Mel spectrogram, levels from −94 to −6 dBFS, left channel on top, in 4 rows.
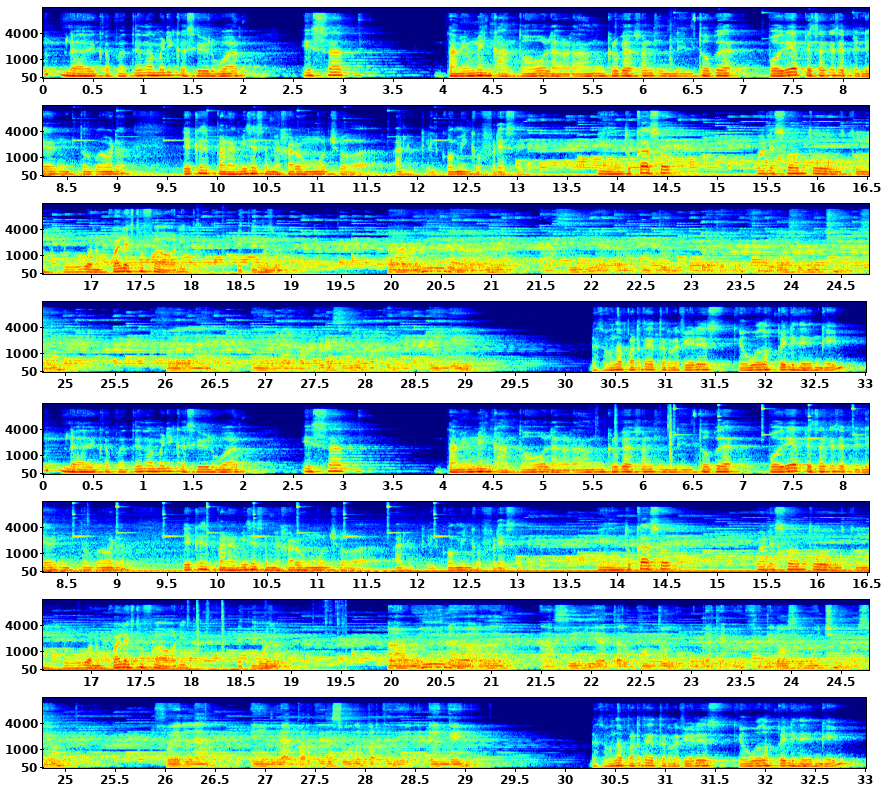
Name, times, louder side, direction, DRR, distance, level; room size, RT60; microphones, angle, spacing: voice 1, 0.0-2.0 2.6-3.0 4.0-6.9 7.3-9.1 9.7-13.1 13.8-14.6 15.4-18.1 18.5-18.8 30.3-32.8, left 1 dB, 15° left, 9 dB, 0.6 m, -21 dB
Engine starting, 5.7-5.8 6.2-6.9 7.2-7.3 7.7-19.6, right 7 dB, 75° right, 0.3 m, -29 dB
sound 1, 13.0-29.7, left 3 dB, 65° left, 1.1 m, -32 dB
voice 2, 18.6-18.9 20.0-21.2 21.5-25.0 25.9-26.6 26.8-29.1, right 1 dB, 45° right, 4 dB, 1.4 m, -26 dB
10.5 x 9.0 x 9.2 m, 1.3 s
head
